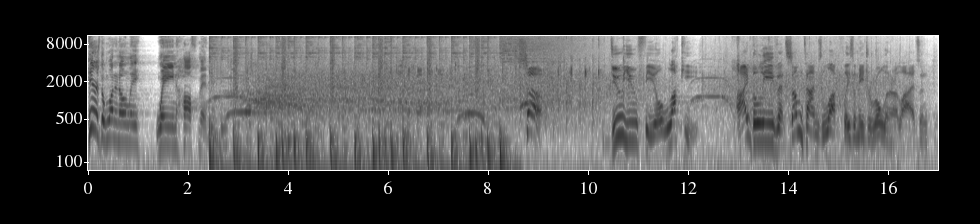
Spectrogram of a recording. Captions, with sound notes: Here's the one and only Wayne Hoffman. (audience cheering) (bright upbeat music) - (chuckling) So do you feel lucky? - Whoo! - I believe that sometimes luck plays a major role in our lives,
